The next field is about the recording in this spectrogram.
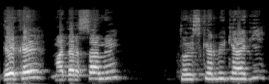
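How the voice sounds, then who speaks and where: A man teaching a grammar lesson, slowly repeating each phrase and answering his own questions. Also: extremely high pitch. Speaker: Arabic teacher.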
